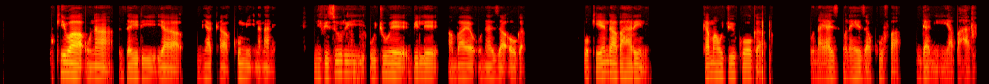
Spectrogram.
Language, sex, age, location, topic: Swahili, male, 36-49, Wajir, education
